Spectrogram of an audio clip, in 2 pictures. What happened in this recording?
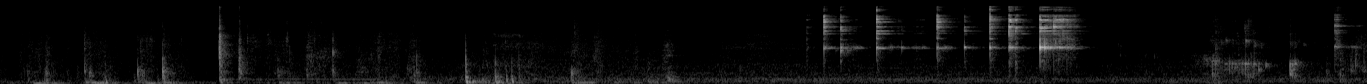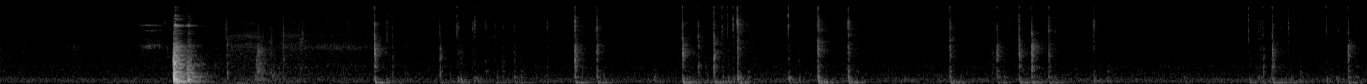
I walked to the PC and pressed the power button. While the PC was booting up, I stirred my tea and took a sip. Finally, I started typing on the keyboard.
